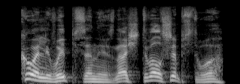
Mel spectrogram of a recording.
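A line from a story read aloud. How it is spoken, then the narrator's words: Terrified mutter, chattering teeth. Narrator (Russian): пробормотал Спиорл, от ужаса звеня зубами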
